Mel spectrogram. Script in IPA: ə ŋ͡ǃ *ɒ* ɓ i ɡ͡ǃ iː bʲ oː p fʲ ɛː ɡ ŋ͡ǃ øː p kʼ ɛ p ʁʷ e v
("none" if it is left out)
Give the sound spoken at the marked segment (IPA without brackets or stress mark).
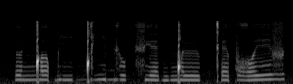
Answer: ʌ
